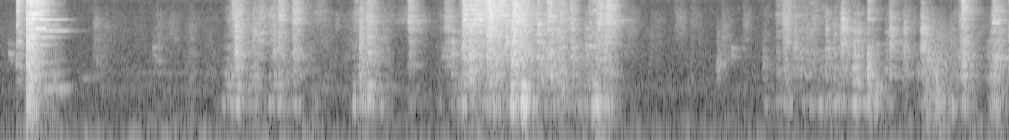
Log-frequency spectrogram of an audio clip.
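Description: A non-stick pan is handled in a home kitchen, giving intermittent clinks and clatters of metal against metal and cookware, some sharp and bright, spread in bursts with quiet gaps between.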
